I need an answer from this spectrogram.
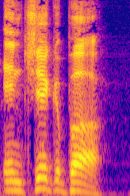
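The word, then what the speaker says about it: Njigba: In Jigba. – What did I say? – Njibba. You're missing the G in there.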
